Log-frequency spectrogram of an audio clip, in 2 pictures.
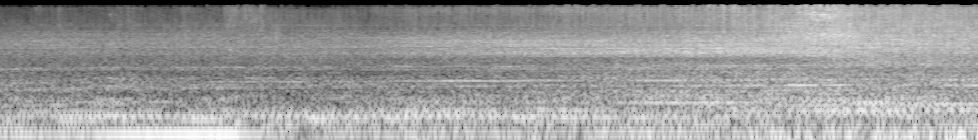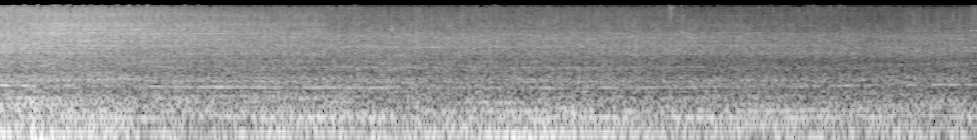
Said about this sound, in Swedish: Nu kommer det naturligtvis den där lastbilen igen. Jag kanske ska göra så att jag väntar tills den är förbi.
